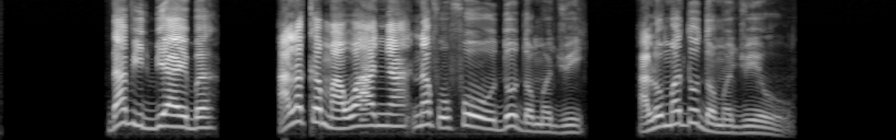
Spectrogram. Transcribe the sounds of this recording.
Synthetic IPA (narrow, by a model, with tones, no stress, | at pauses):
d̪a˦vi˨d̪̚bi˦a˨ɛ˨bɛ˦ | a̰˨lɛ˦kɛ˦mã˨wo˦a˦ɲã˦nɛ̃˦fo˨fo˦wo˨d̪o˦d̪ɔ˨mɛ̃˨d͡ʒu˨ḛ˨ | a̰˨lo˦mɛ̃˦d̪o˦d̪ɔ˨mɛ̰̃˨d͡ʒu˨ḛ˨o̰˨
